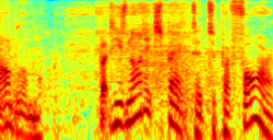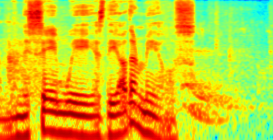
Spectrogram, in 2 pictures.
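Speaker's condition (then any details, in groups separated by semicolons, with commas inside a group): No condition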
